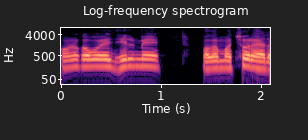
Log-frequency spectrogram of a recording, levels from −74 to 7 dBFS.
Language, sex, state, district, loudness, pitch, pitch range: Bhojpuri, male, Uttar Pradesh, Deoria, -15 LUFS, 170 Hz, 155-175 Hz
